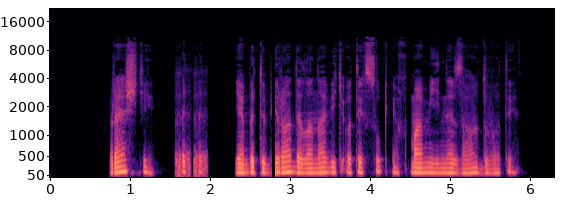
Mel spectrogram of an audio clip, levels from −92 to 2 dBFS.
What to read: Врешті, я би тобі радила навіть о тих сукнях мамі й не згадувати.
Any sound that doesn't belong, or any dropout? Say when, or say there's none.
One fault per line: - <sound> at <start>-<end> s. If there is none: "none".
- laugh at 1.6-2.0 s
- dropout at 2.8-2.8 s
